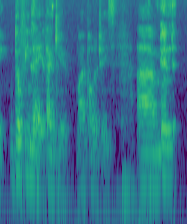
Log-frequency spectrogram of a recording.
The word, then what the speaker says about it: Dauphiné: And it channels down through here, and so you naturally follow it up into the Dauphin, or however you pronounce it. Dauphiné.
